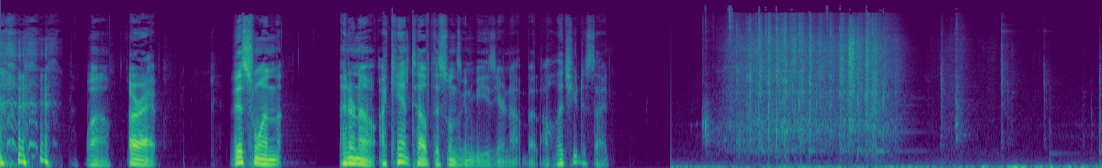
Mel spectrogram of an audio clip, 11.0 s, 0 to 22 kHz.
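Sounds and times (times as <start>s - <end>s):
speech: 0.0s - 1.6s, 2.3s - 2.8s, 3.4s - 6.2s
window blinds being operated rattling: 7.0s - 9.7s.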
